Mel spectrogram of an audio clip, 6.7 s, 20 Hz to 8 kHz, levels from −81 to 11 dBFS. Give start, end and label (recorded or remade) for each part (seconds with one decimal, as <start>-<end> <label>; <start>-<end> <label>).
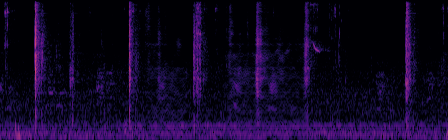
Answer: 0.0-2.2 recorded; 2.2-2.8 remade; 2.8-3.4 recorded; 3.4-4.6 remade; 4.6-6.7 recorded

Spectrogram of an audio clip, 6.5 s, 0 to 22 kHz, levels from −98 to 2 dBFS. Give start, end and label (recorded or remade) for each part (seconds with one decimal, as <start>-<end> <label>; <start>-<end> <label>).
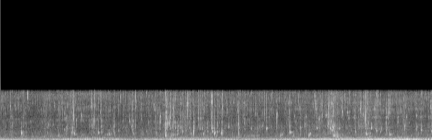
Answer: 0.0-5.6 recorded; 5.6-6.1 remade; 6.1-6.5 recorded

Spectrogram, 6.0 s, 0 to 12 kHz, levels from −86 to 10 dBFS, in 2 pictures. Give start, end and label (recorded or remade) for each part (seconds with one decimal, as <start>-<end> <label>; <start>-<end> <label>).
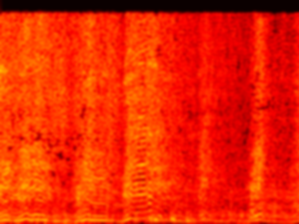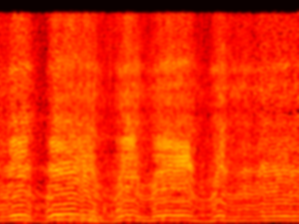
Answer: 0.0-1.9 recorded; 1.9-2.5 remade; 2.5-3.6 recorded; 3.6-5.5 remade; 5.5-6.0 recorded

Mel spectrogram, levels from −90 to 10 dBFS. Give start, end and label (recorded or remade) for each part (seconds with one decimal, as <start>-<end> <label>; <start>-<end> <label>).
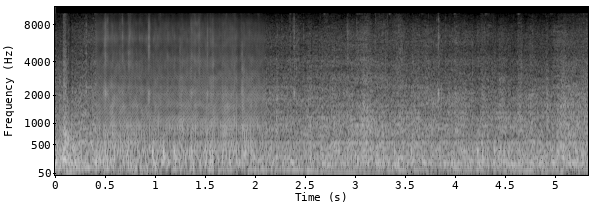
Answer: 0.0-0.4 recorded; 0.4-2.1 remade; 2.1-5.3 recorded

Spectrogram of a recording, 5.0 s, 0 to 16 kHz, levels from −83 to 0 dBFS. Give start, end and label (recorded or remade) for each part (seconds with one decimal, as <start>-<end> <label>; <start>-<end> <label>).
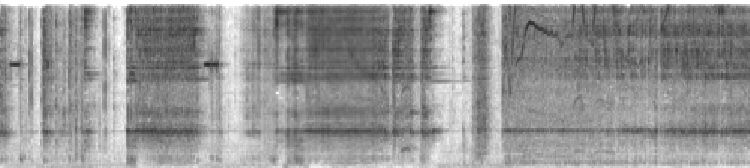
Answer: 0.0-1.6 recorded; 1.6-2.5 remade; 2.5-5.0 recorded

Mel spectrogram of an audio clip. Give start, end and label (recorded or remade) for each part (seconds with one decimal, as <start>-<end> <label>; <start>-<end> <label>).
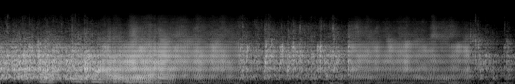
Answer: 0.0-1.0 recorded; 1.0-2.4 remade; 2.4-3.5 recorded; 3.5-4.7 remade; 4.7-5.2 recorded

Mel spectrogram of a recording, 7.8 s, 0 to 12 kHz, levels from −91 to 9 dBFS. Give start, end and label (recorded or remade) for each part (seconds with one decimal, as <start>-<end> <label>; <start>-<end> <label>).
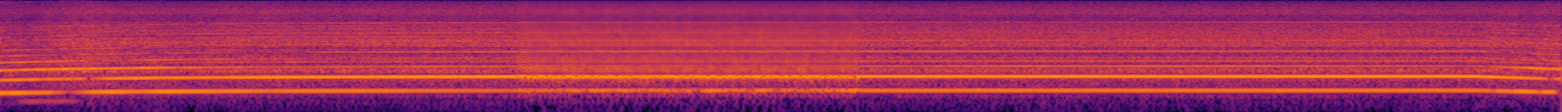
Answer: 0.0-2.6 recorded; 2.6-4.3 remade; 4.3-7.8 recorded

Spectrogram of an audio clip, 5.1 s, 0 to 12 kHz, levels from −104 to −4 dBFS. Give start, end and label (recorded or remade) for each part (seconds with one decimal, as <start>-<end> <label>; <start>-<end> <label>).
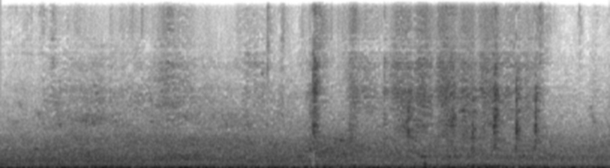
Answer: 0.0-5.1 remade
